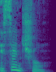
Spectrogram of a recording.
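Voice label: "Essential", British English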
